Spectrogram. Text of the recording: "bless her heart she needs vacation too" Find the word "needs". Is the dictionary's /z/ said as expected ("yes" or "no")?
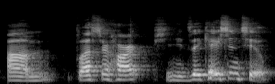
yes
